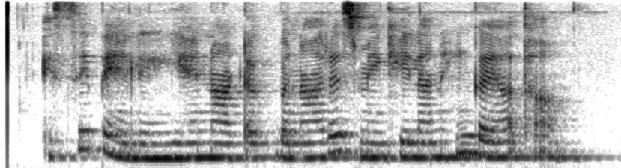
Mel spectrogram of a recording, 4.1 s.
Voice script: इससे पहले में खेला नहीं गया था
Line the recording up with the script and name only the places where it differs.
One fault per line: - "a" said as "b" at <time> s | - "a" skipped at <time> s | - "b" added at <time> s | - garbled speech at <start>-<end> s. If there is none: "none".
- "यह नाटक बनारस" added at 1.0 s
